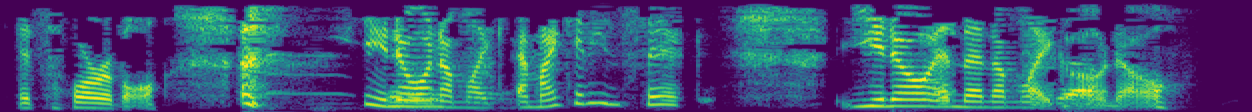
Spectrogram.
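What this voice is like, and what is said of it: Strained, fading voice. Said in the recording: “I can't believe I'm already losing my voice”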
